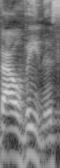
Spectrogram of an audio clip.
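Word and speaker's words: Val Venis: So he is defending his gold here against Ken Shamrock, Goldust and Val Venus, and yes, his name rhymes with penis.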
